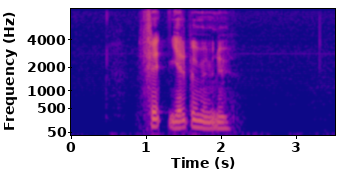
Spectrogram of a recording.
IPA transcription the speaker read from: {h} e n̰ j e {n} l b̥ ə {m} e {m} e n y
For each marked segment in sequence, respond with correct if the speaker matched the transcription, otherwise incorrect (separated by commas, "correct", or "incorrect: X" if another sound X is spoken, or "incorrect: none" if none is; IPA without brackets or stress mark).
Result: incorrect: f, incorrect: none, correct, correct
